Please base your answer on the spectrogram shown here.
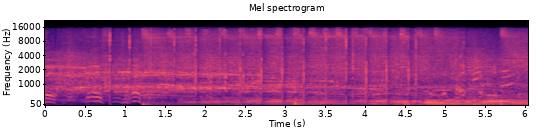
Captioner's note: cheers and applause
